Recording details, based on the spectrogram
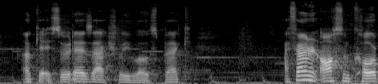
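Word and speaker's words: Lospec: Well, how do you pronounce low spec? Okay, so it is actually low spec.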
